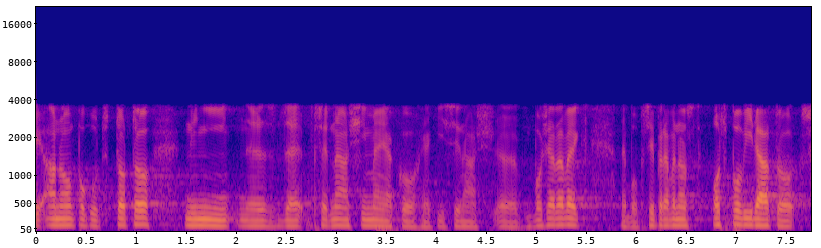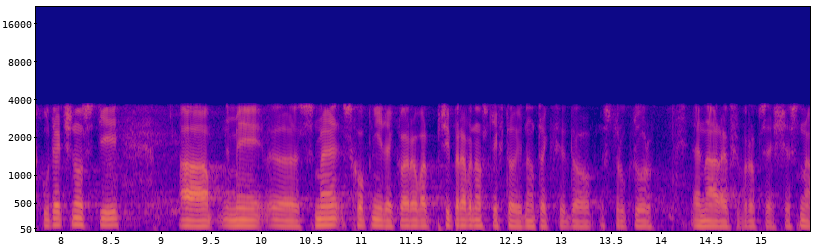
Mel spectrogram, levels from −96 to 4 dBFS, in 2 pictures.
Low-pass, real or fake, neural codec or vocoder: 3.6 kHz; real; none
